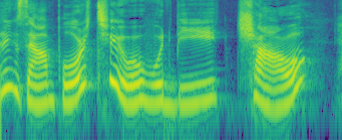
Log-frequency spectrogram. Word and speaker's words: ciao: So if the C is placed before I or E, it's pronounced as ch like church in English. An Italian example or two would be ciao.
